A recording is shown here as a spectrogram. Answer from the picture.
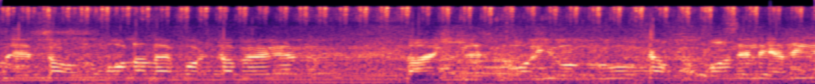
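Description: Folkrace cars racing on a dirt track, their engines a steady drone heard beneath a voice that talks throughout.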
